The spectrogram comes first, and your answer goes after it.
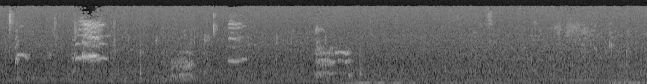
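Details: Kittens in a lap during a morning syringe feeding of formula: a series of short, faint, high mews spaced a second or so apart over a steady low indoor hum.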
